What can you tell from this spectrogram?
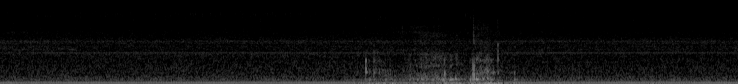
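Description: A steady low electrical hum with a few faint steady tones. About halfway through come a second or so of light clicks and rustling as small pliers handle a tiny electronic component.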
